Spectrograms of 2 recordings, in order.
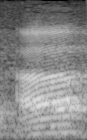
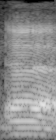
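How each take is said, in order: First: Thin, open A with the mouth wider. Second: Thick, dark A with the sound pushed down. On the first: Teacher shows the wrong thin A to a student. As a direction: let the A come out thin and open, not thick. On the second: Teacher shows the right thick A to a student. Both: Shown as a demonstration. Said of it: "bukan A, tapi A".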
